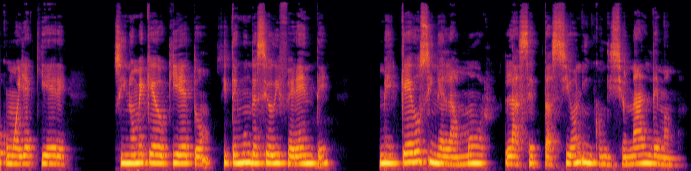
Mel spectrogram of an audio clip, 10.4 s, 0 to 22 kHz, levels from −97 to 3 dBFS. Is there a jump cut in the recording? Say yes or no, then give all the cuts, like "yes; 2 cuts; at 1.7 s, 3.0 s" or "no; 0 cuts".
no; 0 cuts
